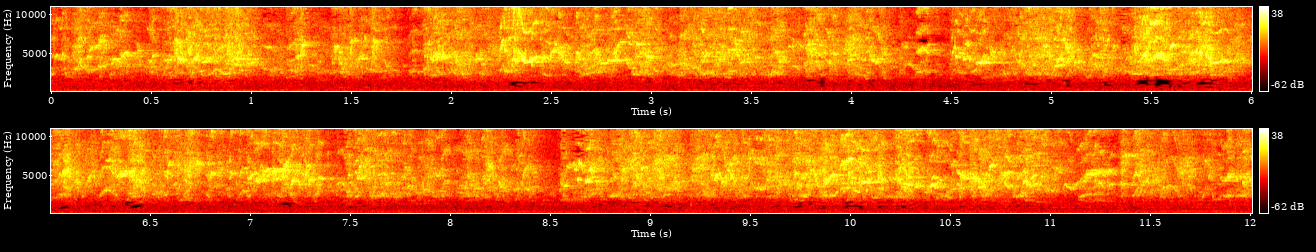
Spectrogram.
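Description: Continuous high-pitched bird chirping.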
